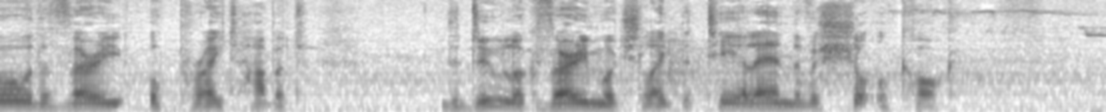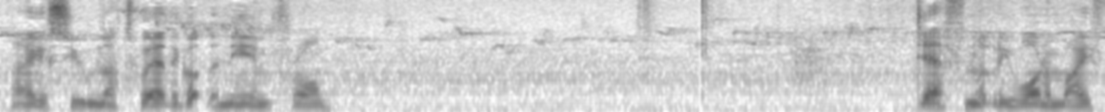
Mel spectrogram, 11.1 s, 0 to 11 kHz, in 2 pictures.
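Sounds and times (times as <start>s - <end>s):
faint bird chirps: 4.2s - 11.0s.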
